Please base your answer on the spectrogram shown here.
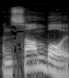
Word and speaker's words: ensemble: 이게 이제 그냥 원어를 그대로 우리는 또 우리말로 표기하기 때문에 우리 앙상블이라고 하는데 영어로 이제 ensemble 이렇게 발음을 할 수 있습니다.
